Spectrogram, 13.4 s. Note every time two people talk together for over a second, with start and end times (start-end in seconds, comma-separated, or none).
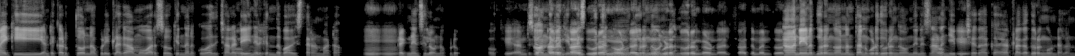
6.6-8.9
